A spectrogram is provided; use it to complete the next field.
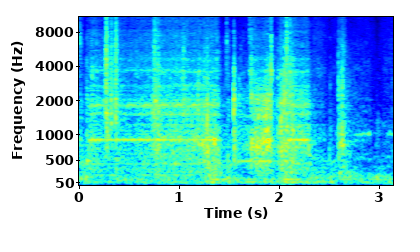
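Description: A printer, started by a voice command to Siri, runs steadily with a whirring mechanical drone, broken by repeated sharp clicks and brief bursts of noise as the paper feeds through. No voices.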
